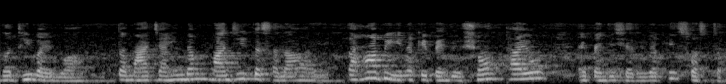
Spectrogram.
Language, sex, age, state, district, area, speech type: Sindhi, female, 30-45, Madhya Pradesh, Katni, urban, spontaneous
